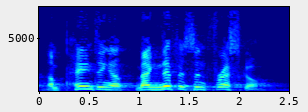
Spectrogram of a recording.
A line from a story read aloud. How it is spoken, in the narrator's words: shouted back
